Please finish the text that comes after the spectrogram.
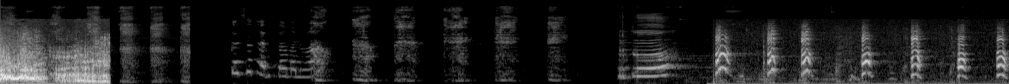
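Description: A small child imitates a tiger with bursts of growly roaring between short voiced sounds, followed by a run of rhythmic panting roars, close and loud, with an adult voice prompting.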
